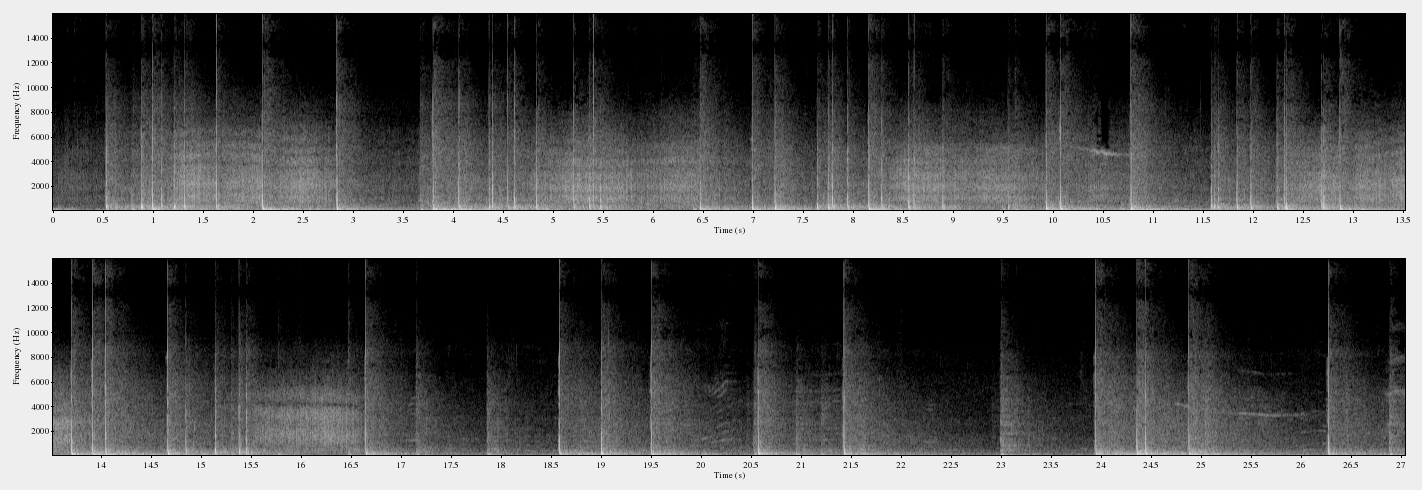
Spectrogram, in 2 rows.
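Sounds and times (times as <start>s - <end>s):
firework crackling: 0.0s - 17.2s
firework bangs: 0.0s - 27.0s.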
